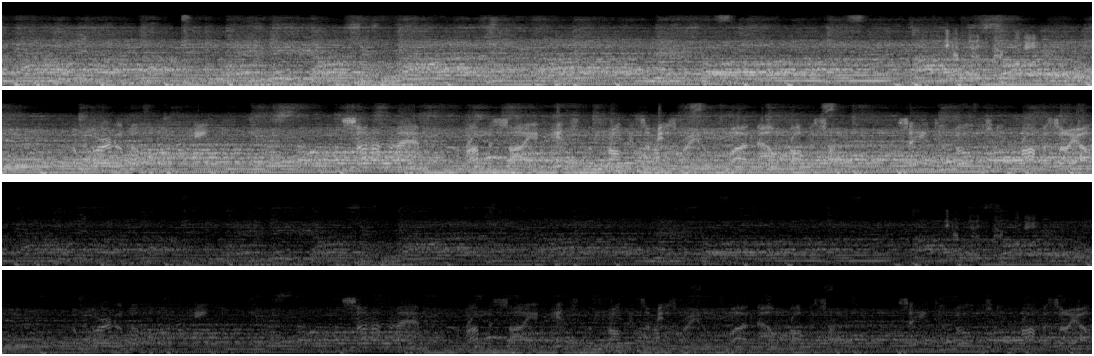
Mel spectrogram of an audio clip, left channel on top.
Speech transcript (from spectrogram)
Son of man, prophesy against the prophets of Israel who are now prophesying. Say to those who prophesy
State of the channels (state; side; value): quieter; right; 24.2 dB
